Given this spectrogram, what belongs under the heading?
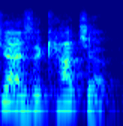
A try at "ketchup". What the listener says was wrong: You're saying ketchup, like cat. Like give it some New York to it.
